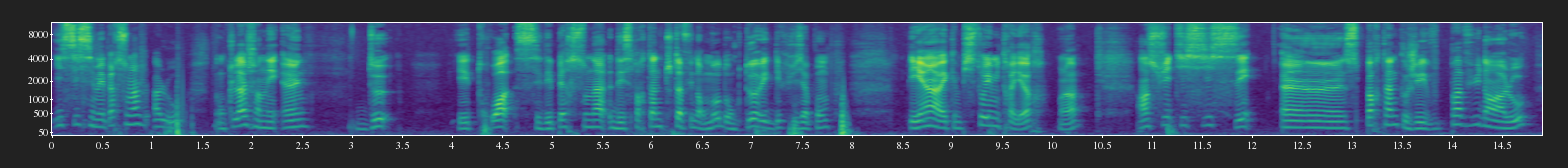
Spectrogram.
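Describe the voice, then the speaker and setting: A man with a fairly high voice walks through his collection in a casual, halting way, stopping on filler words as he points out each piece. He sounds stuffy from a head cold, recorded on a handheld phone in a converted attic. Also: bright, forceful tone, slight background noise. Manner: halting, filler-heavy, points things out one by one. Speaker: hobbyist presenting his toy collection. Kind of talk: casual show-and-tell narration. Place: converted attic room with creaky floor. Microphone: phone camera held in hand.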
